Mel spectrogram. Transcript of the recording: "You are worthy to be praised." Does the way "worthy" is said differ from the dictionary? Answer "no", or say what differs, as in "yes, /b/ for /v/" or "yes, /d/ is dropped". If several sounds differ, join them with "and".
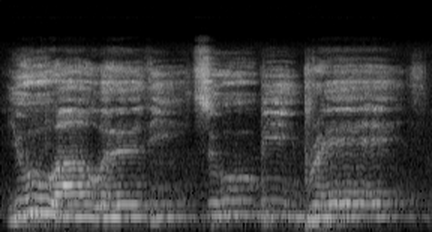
yes, /ð/ is dropped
